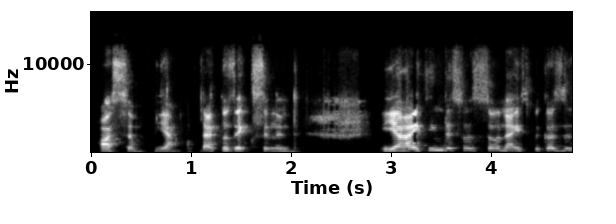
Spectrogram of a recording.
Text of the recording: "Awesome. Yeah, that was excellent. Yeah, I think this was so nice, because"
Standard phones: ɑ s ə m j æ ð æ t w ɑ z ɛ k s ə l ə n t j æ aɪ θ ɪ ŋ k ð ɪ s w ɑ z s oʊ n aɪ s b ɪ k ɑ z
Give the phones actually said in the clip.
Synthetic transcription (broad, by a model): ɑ s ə m j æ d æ t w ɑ z ɛ k s ə l ə n t j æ aɪ t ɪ ŋ k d ɪ s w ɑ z s oʊ n aɪ s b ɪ k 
